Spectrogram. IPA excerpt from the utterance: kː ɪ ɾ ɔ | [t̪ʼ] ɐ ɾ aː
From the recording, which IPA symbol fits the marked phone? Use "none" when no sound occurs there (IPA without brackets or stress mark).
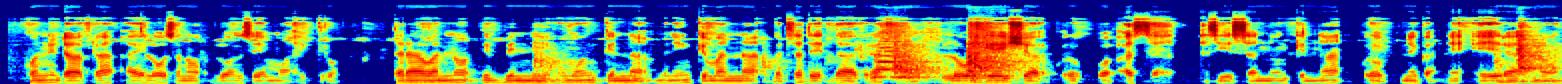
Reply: t̪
